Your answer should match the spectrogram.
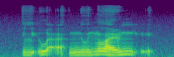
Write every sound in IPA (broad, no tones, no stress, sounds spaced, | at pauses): lʲ ə̰ w a̰ | n u nʲ lˠ ɜ ɭ ɲ ḛ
